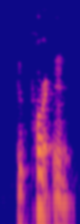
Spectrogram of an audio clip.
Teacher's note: You could say the first T and stop the second T.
